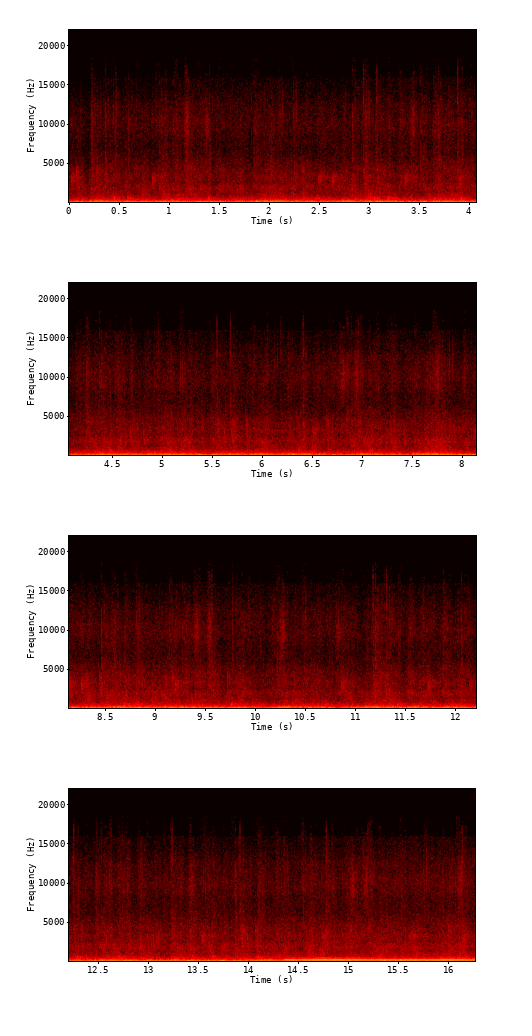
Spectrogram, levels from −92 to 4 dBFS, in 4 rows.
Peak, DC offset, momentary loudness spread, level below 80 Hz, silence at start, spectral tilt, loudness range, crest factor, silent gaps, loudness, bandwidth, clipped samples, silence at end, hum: -28 dBFS; under 0.1%; 7 LU; -48 dBFS; 0 s; -6.5 dB/octave; 4 LU; 14 dB; none; -45 LUFS; 18 kHz; under 0.1%; 0 s; none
